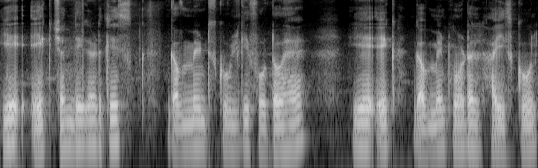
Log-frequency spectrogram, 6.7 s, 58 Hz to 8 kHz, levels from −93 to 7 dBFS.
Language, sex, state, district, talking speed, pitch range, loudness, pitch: Hindi, male, Chandigarh, Chandigarh, 145 wpm, 105-115 Hz, -19 LUFS, 110 Hz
